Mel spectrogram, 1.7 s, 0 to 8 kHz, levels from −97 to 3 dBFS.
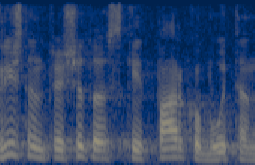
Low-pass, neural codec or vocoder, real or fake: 7.2 kHz; none; real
